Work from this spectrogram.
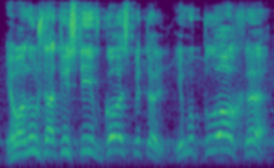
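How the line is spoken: Shouted. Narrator (Russian): Кто-то закричал

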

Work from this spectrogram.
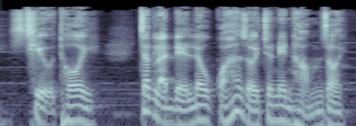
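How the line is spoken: Sighing resigned voice. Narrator (Vietnamese): Thiên thở dài

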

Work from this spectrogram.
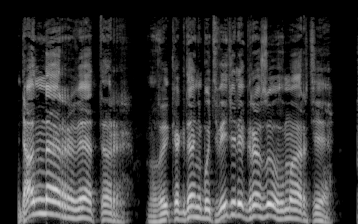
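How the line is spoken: Grumbling amid crowd noise. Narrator (Russian): проворчал кто-то под навесом сквозь общий гомон

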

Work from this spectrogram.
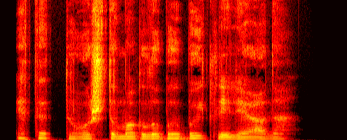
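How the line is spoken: Low voice, dark longing. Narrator (Russian): ответил Грегор низким голосом, полным темной жажды

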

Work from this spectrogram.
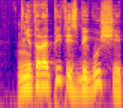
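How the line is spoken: Ordinary yet chilling tone. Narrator (Russian): произнес Федор Иванович обыденным тоном, но так, что у Матвея свело скулы

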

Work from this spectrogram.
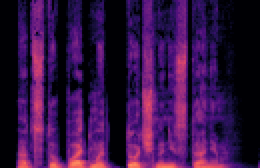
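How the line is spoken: Thoughtful mutter. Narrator (Russian): задумчиво пробормотал Степан

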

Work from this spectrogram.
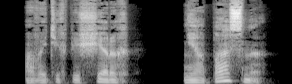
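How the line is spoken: Timid question. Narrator (Russian): робко спросила Вероника Леонова

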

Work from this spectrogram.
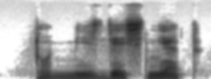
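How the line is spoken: Whispered. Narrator (Russian): шепотом сказала она

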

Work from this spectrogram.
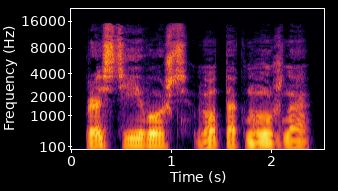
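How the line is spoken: Whispering to oneself. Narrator (Russian): прошептал я скорее для самого себя

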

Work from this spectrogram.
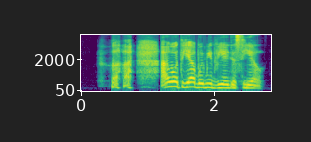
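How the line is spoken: Laughing dragon. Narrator (Russian): хохотнул дракон

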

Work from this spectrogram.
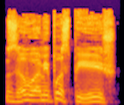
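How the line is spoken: Big man's grumble. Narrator (Russian): проворчал здоровяк

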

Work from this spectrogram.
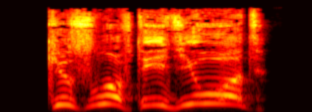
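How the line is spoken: Yelling. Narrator (Russian): заорал Петр

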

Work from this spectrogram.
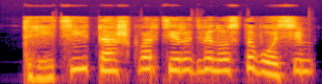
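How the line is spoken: Muttering. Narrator (Russian): пробормотала секретарша

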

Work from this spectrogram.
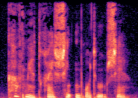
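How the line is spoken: Soft delicate female voice. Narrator (German): Mit ihrer zarten Stimme sagte sie

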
